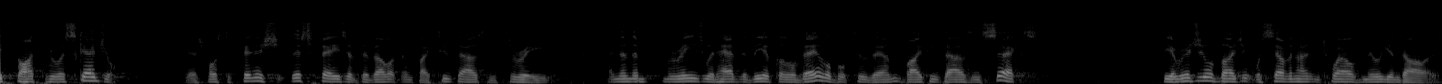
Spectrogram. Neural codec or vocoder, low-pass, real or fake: codec, 16 kHz in and 24 kHz out, 2.2 kbps, FireRedTTS-2 codec; 7.2 kHz; fake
